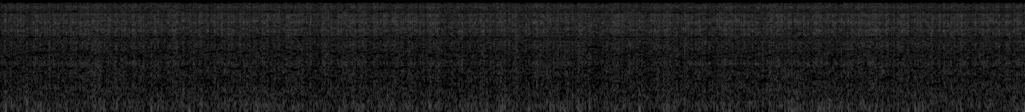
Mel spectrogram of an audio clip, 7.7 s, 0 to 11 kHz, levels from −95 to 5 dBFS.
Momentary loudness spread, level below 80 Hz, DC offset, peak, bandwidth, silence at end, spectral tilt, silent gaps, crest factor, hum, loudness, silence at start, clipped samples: 1 LU; -82 dBFS; under 0.1%; -48 dBFS; 11 kHz; 0 s; 0 dB/octave; none; 16 dB; none; -60 LUFS; 0 s; under 0.1%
